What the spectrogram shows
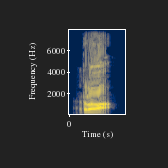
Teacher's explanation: Perhatikan saat ra bukan dengan membulatkan bibir, yaitu tidak dengan ro, namun ra. Meskipun tafhim, namun tidak dengan membulatkan bibir, namun dengan menegangkan pangkal lidah atau mengangkat pangkal lidah. Ra satu ketuk.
